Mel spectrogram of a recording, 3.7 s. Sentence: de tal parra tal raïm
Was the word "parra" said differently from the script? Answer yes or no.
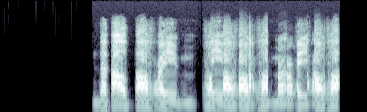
yes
